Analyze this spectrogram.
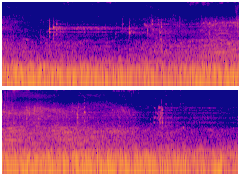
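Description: Soft menu chimes ring out as options are selected.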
